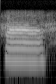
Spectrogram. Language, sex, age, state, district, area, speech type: Goan Konkani, female, 18-30, Goa, Canacona, rural, conversation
